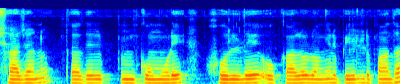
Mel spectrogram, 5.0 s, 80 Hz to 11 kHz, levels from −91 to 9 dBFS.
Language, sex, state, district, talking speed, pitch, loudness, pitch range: Bengali, male, Jharkhand, Jamtara, 105 wpm, 140 Hz, -16 LUFS, 140-145 Hz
